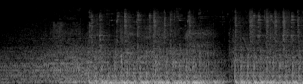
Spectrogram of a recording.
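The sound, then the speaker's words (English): Rapid, sustained automatic gunfire from someone shooting at the speakers rattles on in a dense, continuous burst of sharp cracks, pausing briefly near the end before resuming just as loud. “Yes, he's shooting at us.”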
